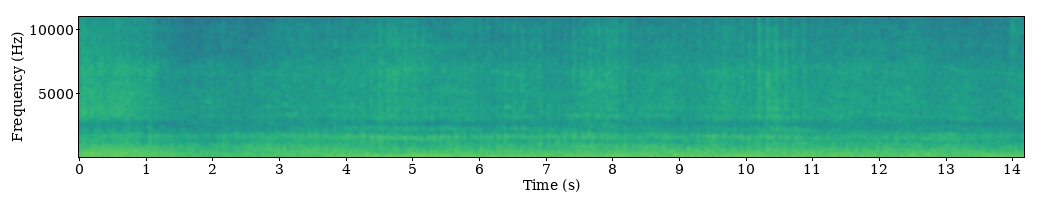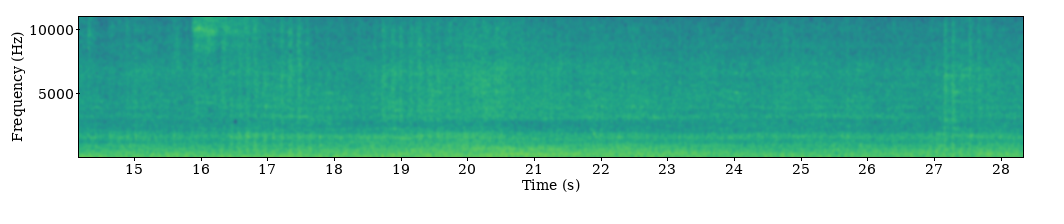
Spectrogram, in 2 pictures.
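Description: Freight cars of a fast-moving freight train rolling past close by: a steady rumble and clatter of steel wheels running over the rails.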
